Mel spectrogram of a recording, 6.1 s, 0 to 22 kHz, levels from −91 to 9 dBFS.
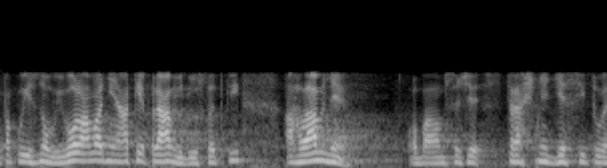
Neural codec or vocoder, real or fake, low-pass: codec, 44.1 kHz, 7.8 kbps, Pupu-Codec; fake; 3.6 kHz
